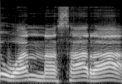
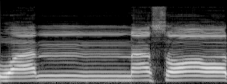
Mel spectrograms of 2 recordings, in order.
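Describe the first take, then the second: First: ওয়ান্নাসারা with a long drawn -সারা at the end; wrong long ending. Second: ওয়ান্নাসর stopped short on র, slow; correct short ending. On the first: Teacher shows the common mistake ওয়ান্নাসারা. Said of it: "যদি এরকমভাবে পড়েন". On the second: Teacher gives the correct ওয়ান্নাসর to repeat. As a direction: end ওয়ান্নাসর short on র, no added vowel. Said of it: "আমার সাথে পড়ুন". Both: Shown as a demonstration.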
